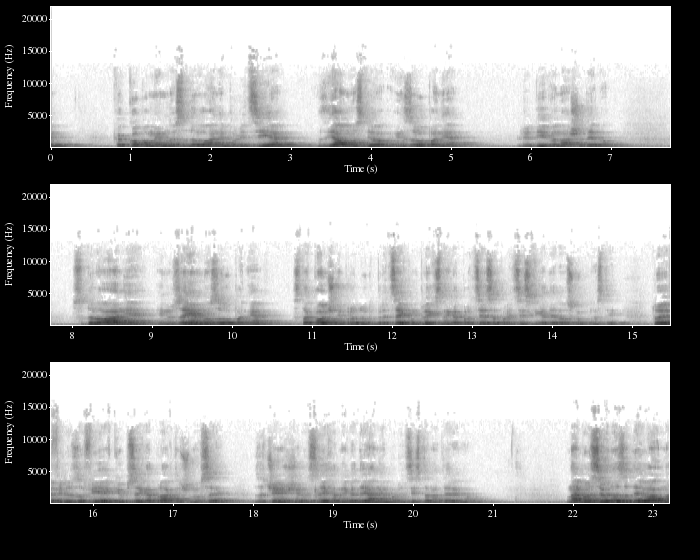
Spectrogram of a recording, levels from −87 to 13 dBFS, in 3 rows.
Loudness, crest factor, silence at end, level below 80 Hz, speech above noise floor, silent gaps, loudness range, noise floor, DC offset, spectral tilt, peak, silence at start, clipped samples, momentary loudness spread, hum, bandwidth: -22 LUFS; 20 dB; 0 s; -46 dBFS; 26 dB; none; 5 LU; -47 dBFS; under 0.1%; -7 dB/octave; 0 dBFS; 0 s; under 0.1%; 16 LU; none; 12.5 kHz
